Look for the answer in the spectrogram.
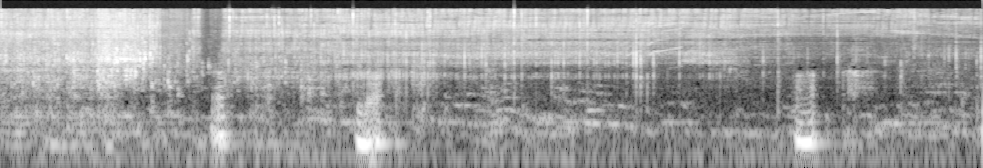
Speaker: Et on entend très bien. Fuite détectée.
